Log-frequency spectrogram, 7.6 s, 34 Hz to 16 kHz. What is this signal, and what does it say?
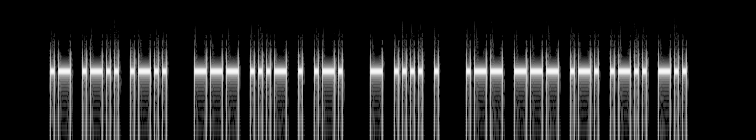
Morse code, heard as a keyed tone, about 30 wpm, 700 Hz. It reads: ALL OVER THE WORLD
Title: Sets of 4 Words 30wpm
